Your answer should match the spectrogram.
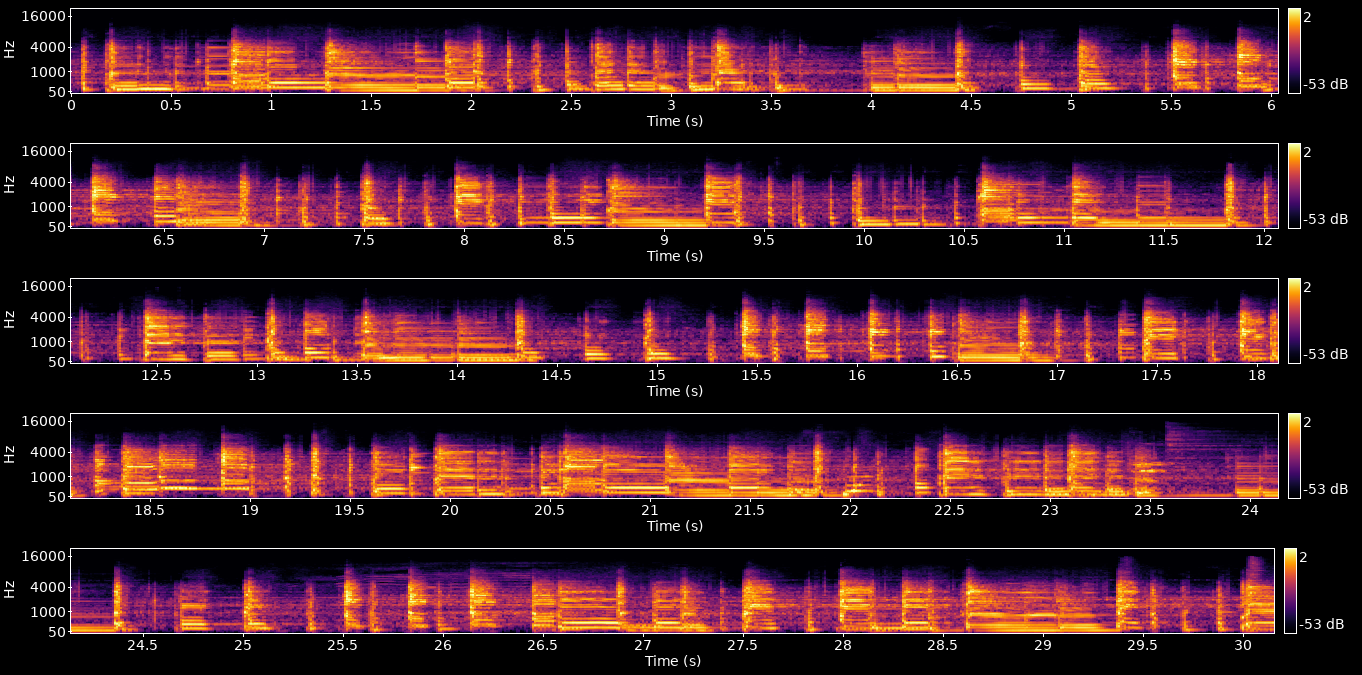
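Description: Live funk band playing: electric guitar over a repeating electric bass line, with drums and keyboards keeping a steady groove.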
